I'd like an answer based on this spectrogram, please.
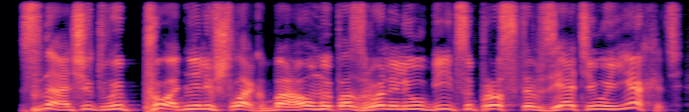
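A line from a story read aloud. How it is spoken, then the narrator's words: Spluttering furious shout. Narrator (Russian): брызгая слюной, прокричал Франк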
